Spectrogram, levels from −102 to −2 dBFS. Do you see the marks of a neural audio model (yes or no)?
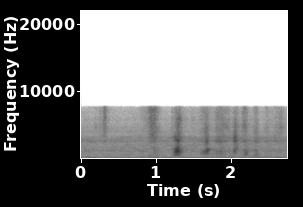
yes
